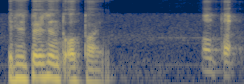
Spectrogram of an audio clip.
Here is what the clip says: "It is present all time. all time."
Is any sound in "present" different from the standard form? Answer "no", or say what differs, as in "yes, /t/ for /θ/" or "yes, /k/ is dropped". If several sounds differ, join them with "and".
no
